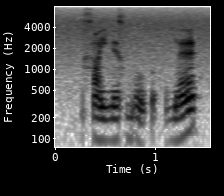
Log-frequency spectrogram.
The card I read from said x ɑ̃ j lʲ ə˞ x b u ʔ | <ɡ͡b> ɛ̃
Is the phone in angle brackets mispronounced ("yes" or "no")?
yes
